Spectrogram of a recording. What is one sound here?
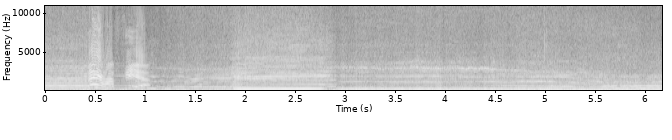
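A motorcycle engine hums close by and revs up and down.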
